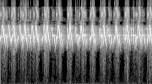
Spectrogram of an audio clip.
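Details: Calls of a bar-winged prinia, which set others calling too; a steady run of bright, high, zigzagging chirps, about three or four clusters each second, loud and close with no other sounds.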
